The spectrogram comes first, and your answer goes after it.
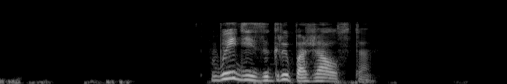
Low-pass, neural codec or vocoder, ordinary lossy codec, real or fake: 7.2 kHz; none; AAC, 32 kbps; real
